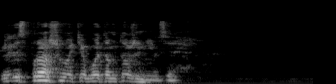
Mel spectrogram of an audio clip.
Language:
Russian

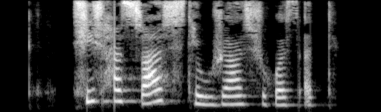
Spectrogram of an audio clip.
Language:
Kabardian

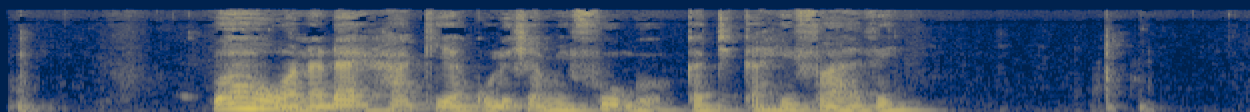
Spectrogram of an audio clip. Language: Swahili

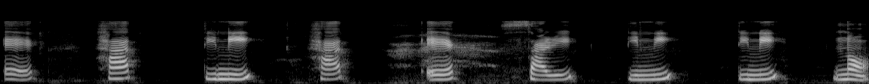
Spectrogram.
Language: Assamese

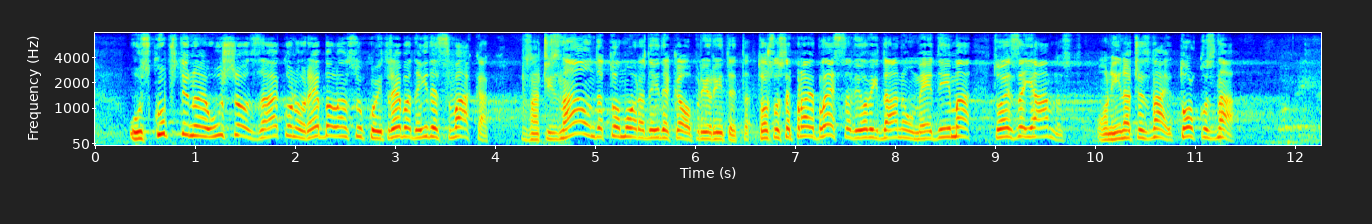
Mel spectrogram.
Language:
Serbian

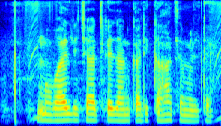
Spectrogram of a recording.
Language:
Magahi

